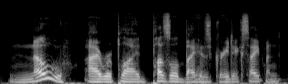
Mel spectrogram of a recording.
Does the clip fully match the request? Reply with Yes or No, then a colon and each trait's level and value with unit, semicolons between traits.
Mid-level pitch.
No: low, 130 Hz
